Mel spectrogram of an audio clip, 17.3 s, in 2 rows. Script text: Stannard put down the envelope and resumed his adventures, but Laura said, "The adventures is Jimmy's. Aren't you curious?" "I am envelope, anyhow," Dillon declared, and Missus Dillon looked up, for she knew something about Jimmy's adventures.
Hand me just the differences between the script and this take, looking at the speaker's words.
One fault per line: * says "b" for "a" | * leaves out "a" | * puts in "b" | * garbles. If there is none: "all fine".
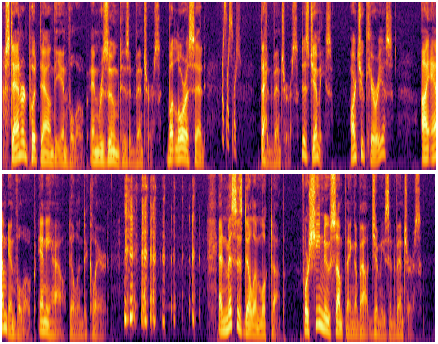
all fine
